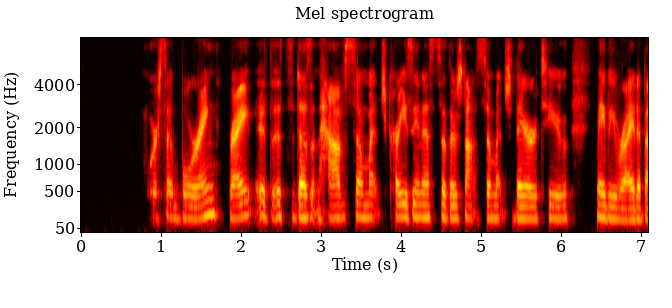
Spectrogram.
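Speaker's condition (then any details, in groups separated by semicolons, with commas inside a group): No condition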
